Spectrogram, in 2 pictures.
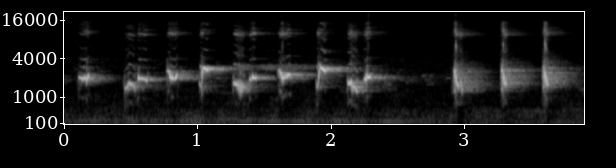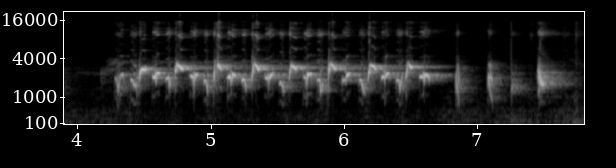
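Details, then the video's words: Yellow-vented bulbul, trucukan ombyokan material meant to provoke other birds: bright chirping phrases, then a few sharp single notes, then a long fast run of rippling, up-and-down notes near the end. "TRUCUKAN BAHAN ATAU Ombyokan, Paut BISU Seketika BUNYI NGAMUK Mendengar SUARA INI"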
